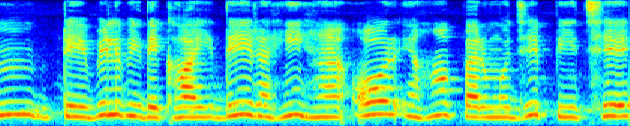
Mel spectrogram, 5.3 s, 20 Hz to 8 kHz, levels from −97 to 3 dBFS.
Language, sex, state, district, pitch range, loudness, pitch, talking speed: Hindi, female, Chhattisgarh, Jashpur, 240-285 Hz, -19 LUFS, 260 Hz, 150 wpm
